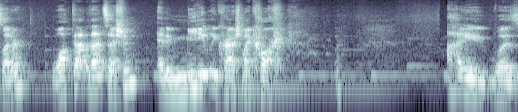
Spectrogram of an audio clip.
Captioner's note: laugh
